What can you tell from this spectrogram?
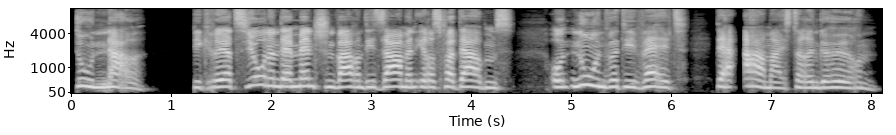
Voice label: Female adult default battle; Kategorie:Fallout 3: Audiodialoge

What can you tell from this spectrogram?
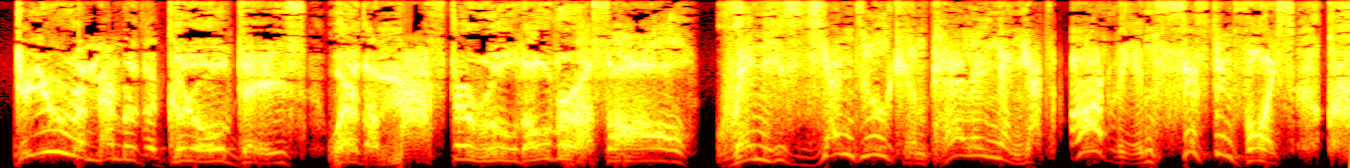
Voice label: Advertisements

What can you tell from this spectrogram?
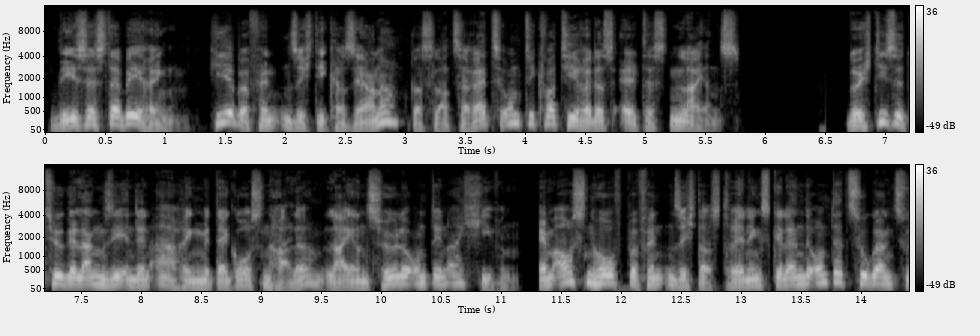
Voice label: Male adult default dialogue

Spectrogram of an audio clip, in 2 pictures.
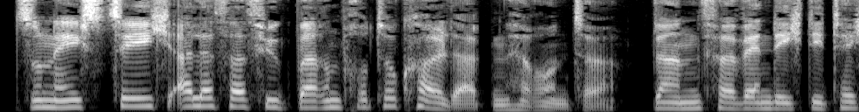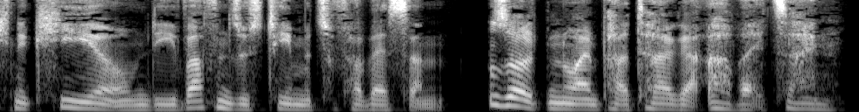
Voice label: Female adult

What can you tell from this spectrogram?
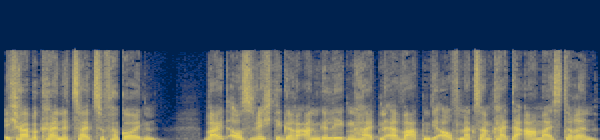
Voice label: Female adult default greeting; Kategorie:Fallout 3: Audiodialoge

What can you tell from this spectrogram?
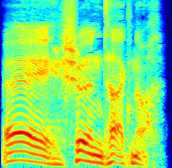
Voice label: Male adult default dialogue goodbye

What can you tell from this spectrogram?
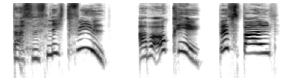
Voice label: Male unique dialogue

